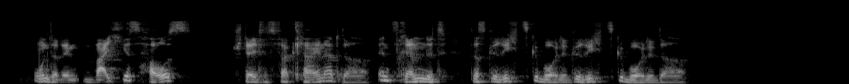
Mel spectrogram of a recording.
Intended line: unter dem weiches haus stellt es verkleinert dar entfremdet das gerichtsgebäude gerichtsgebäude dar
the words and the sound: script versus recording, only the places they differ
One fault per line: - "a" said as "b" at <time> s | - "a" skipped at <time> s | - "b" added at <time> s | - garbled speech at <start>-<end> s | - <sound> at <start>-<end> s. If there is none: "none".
none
